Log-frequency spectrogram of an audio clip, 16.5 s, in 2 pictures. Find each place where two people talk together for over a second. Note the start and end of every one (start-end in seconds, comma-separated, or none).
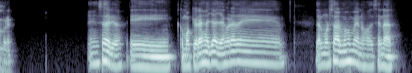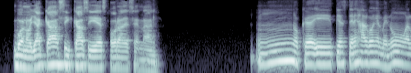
none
